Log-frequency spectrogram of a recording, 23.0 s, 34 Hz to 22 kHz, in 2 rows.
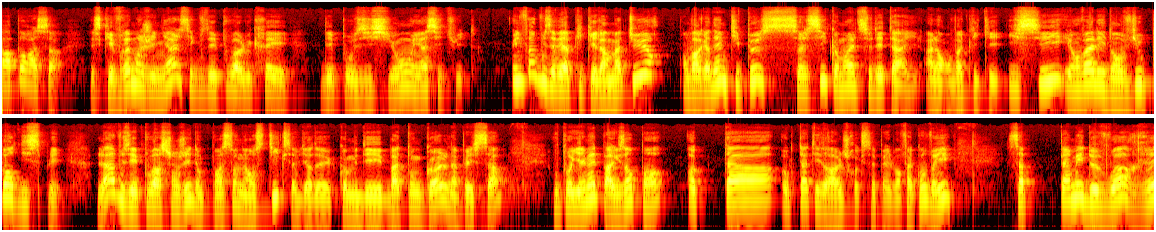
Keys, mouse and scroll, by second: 4.8 click, 5.6-7.4 middle drag, 7.4 click, 9.8 click, 11.6 click, 12.9-15.9 drag, 20.6-23.0 middle drag.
